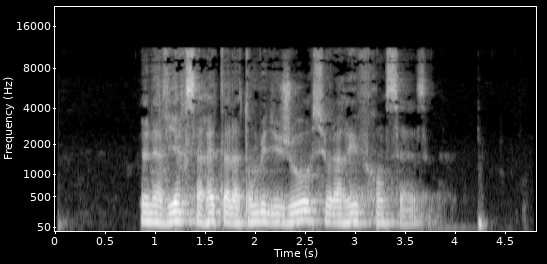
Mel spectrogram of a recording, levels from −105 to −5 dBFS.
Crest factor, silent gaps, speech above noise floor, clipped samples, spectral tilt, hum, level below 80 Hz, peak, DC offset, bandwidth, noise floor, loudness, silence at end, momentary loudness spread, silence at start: 20 dB; none; 59 dB; under 0.1%; -5.5 dB/octave; none; -48 dBFS; 0 dBFS; under 0.1%; 11.5 kHz; -76 dBFS; -18 LUFS; 0.55 s; 22 LU; 0.85 s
